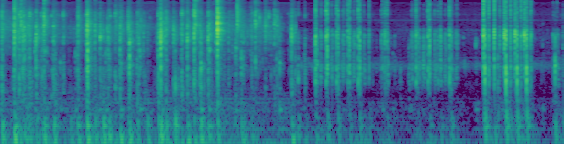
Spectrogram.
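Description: Long acrylic nails and fingertips type on a black plastic computer keyboard, producing a fast, uneven run of sharp, bright key taps with short pauses between bursts. Each tap is crisp and dies away almost instantly, with a light low thud under the clicks.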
